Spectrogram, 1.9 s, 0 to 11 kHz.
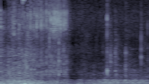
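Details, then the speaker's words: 2005 Honda Odyssey center sliding door, power feature off, before roller replacement: low rolling rumble then dull clunks, door stiff and hard to open; worn rollers. "You can kind of hear it clunking a little bit. It's also really hard to open."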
